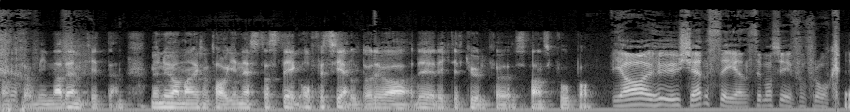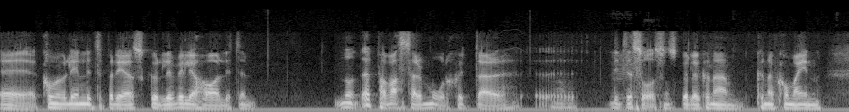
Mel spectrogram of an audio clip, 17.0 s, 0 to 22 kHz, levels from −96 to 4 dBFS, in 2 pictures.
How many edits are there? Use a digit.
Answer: 1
